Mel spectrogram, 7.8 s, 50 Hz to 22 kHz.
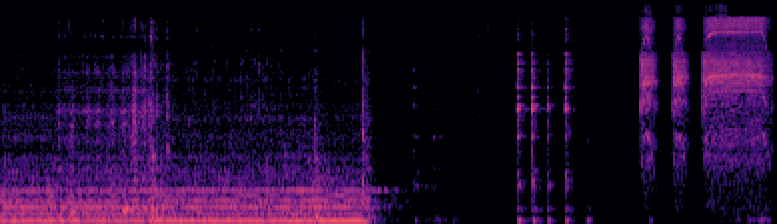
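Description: A steady, loud mechanical whir of a drill boring holes in 1/4 inch steel plate, running continuously and then breaking into short bursts of drilling.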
